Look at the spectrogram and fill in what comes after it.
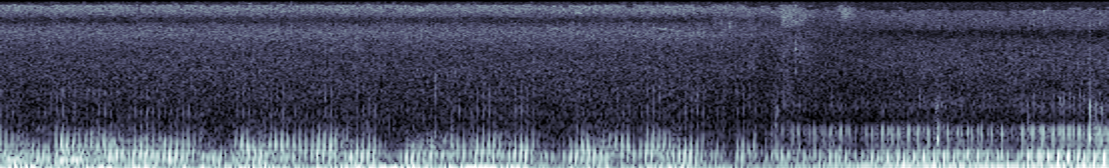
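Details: Kitten purring while relaxed: low, throbbing purr pulses in the first four seconds, after which the rumble softens and a steady low hum takes over for the remainder.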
